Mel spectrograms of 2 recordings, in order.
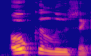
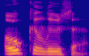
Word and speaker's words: Okaloosa: today American Sportsman said Just for future reference it's pronounced Okaloosa oh really okay thank you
